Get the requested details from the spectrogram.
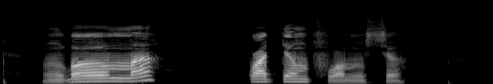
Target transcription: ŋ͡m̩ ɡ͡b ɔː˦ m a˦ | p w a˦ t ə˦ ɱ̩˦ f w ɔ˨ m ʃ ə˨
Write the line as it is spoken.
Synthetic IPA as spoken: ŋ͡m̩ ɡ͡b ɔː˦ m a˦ | k w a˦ t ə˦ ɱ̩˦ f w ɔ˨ m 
